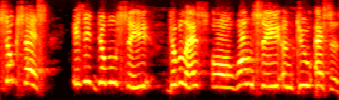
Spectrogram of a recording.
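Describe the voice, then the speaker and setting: A woman puts on a squeaky character voice at an extremely high pitch. She speaks at a fairly slow pace with ordinary pitch variation. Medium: old radio play. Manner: brusque, correcting.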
